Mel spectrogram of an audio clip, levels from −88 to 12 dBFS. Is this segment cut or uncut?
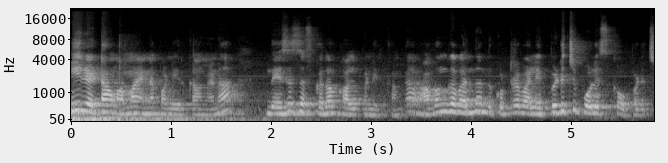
cut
